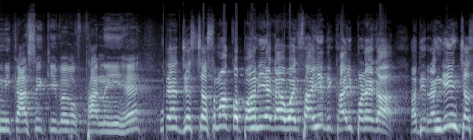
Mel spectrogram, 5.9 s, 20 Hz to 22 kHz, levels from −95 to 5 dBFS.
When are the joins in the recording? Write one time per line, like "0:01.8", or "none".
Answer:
0:02.0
